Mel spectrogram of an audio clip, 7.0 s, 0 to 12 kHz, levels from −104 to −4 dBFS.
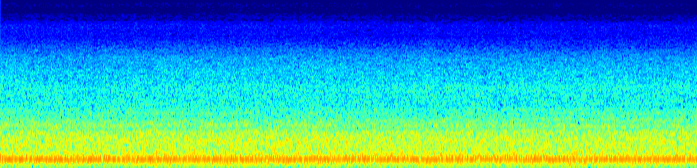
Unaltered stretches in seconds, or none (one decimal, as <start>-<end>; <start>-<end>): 1.5-2.2; 5.8-7.0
